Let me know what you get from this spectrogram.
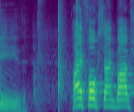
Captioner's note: clapping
